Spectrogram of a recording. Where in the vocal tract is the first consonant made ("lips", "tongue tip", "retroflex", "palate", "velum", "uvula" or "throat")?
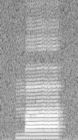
lips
